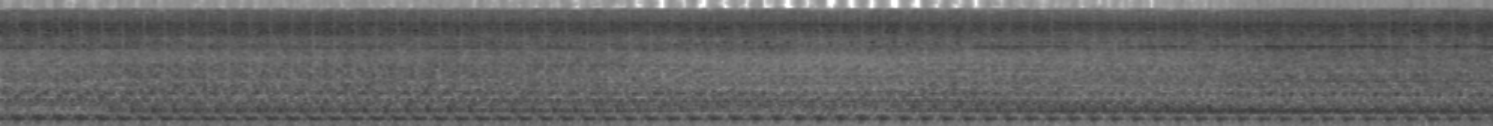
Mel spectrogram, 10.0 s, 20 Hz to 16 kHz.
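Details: Audi A6 2.5 TDI diesel at idle: fast, even clatter of about three to four a second over the drone, from the top end; camshaft, hydraulic lifters or rocker arms suspected, not confirmed.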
